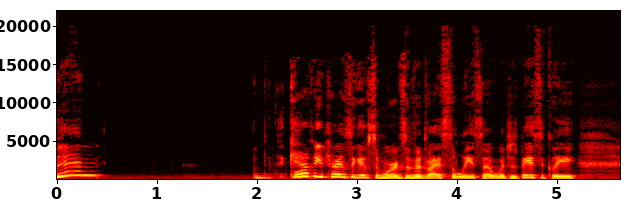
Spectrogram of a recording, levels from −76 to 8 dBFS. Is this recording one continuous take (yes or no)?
yes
